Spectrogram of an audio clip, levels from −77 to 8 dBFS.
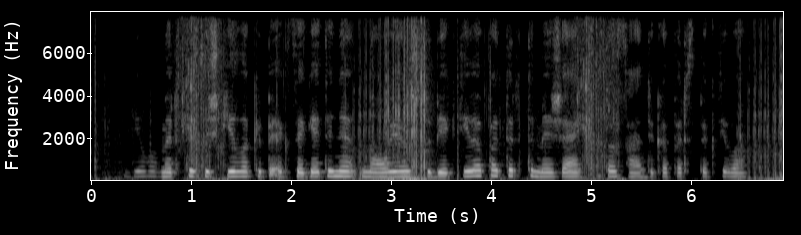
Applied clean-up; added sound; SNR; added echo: none; Domestic sounds, home sounds; 12 dB; none.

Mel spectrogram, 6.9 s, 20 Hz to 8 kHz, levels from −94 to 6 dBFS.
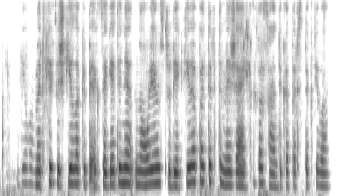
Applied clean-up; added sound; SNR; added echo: neural mask model Resemble Enhance denoiser.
